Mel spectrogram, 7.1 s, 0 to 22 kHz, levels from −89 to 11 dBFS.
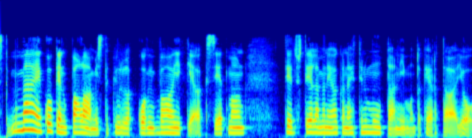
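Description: Concealed Bluetooth headset packet loss occurs at 0.55 s, just before "en kokenut", at 1.77 s, at 3.51 s, just before "oon tietysti", and from 4.84 to 4.87 s, between "mä oon tietysti" and "aikana ehtinyt muuttaa". Each time, audio packets between headset and phone were dropped, and the receiver filled each gap, 7.5 ms per lost packet, by repeating the best-matching stretch of recent waveform. The first three single losses are nearly inaudible. The final 22.5 ms run, which points to three consecutive lost packets, leaves a brief buzzy, held tone and a slight warble as real speech resumes, heard through the light grain of the mSBC headset codec.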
